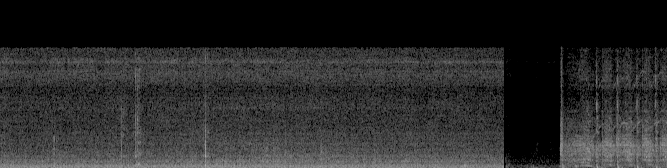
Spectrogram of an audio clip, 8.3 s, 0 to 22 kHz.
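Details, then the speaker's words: VW Jetta GLI with misfires on all cylinders, cranking during compression test with plugs out: steady even starter churn through each stroke, about 150 psi reading, maintainer added for faster cranking; compression normal. "oh 150 looks pretty good I'm going to put a maintainer on this thing so it cranks a little faster"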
